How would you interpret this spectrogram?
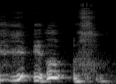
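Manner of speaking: high gasp as breath returns; acted recovering gasp. Sailor popped on the chest by chief, gasping. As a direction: suck air back in suddenly. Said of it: "I get my breath back".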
